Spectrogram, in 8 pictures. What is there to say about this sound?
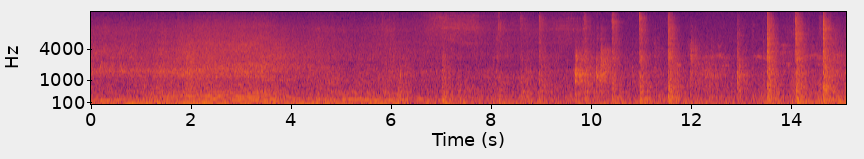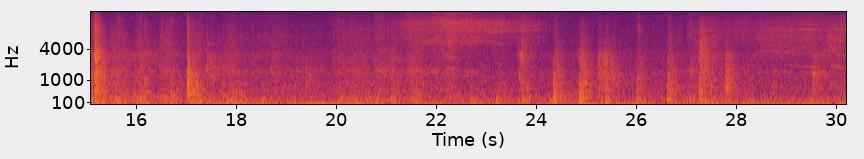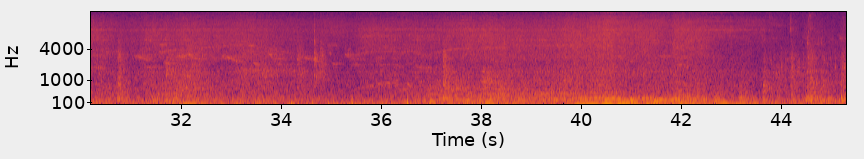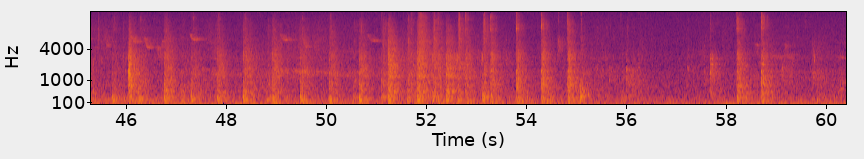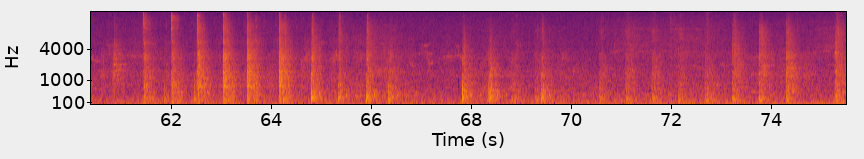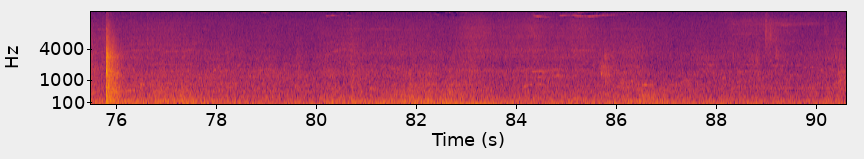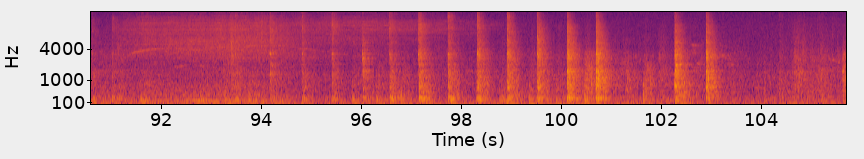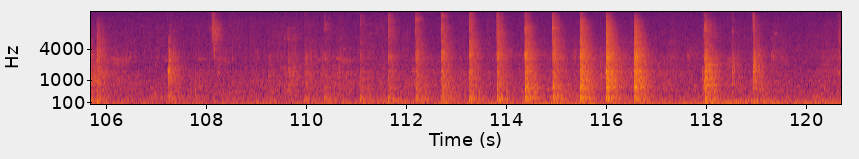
This is the sound of a small construction site for a new small apartment.
microphone: Superlux ECM-999
audio interface: Native Instruments Audio Kontrol 1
